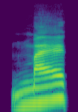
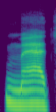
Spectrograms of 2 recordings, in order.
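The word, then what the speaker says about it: Mach: Mac number Mac M A C H it's not match remember M A T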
